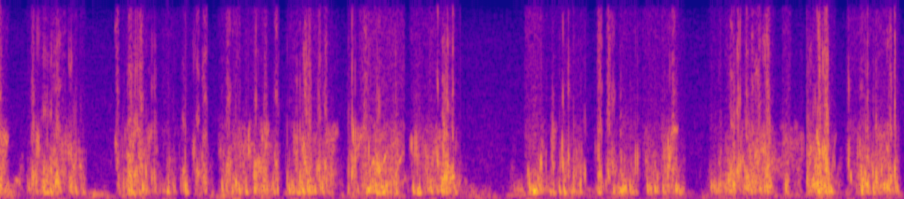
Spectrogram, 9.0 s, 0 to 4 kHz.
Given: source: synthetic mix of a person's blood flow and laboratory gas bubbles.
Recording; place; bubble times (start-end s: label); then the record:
Doppler ultrasound of blood flow; precordium
0.00-0.10 s: bubbles
0.26-0.88 s: bubbles
1.14-2.07 s: bubbles
2.17-2.79 s: bubbles
2.84-3.40 s: bubbles
3.46-4.04 s: bubbles
4.08-4.62 s: bubbles
5.25-5.90 s: bubbles
5.94-6.86 s: bubbles
7.08-8.37 s: bubbles
8.45-9.02 s: bubbles
From the record:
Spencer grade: 4 (maximum detectable bubble signal sounding continuously throughout systole and diastole of every cardiac period, and overriding the amplitude of the normal cardiac signals); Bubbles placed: anywhere in the cardiac cycle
